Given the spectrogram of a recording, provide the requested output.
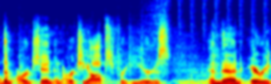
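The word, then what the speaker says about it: Archeops: the arch the arch is supposed to be based off of archaeology and I said you know what that actually makes a lot of sense I never thought of it that way so since then I changed it in my mind to Arin and Arch Ops and then same thing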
